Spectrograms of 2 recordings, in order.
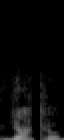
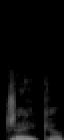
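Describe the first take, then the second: First: The name is said with a Scandinavian pronunciation. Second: The name is said with an English pronunciation. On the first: "the Scandinavian um, pronunciation, which is Jakob" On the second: "because it's like spelled J A K O B"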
